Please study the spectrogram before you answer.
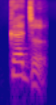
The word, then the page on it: cudgel: Indian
